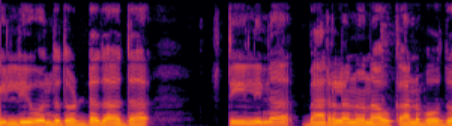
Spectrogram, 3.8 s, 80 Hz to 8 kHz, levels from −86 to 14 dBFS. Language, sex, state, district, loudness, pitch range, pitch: Kannada, male, Karnataka, Koppal, -13 LUFS, 110-120 Hz, 115 Hz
